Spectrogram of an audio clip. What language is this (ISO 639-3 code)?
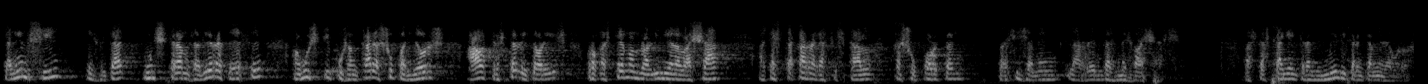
cat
